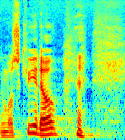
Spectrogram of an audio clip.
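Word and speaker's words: Mosquitto: Pi which is running most Kira can pronounce it mosquito mqtt broker it has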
